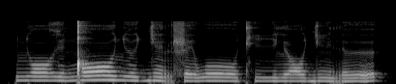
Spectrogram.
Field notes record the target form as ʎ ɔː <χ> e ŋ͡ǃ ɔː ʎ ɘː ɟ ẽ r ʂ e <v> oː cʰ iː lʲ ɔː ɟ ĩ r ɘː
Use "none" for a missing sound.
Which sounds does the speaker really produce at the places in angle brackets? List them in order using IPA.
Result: ɣ, w

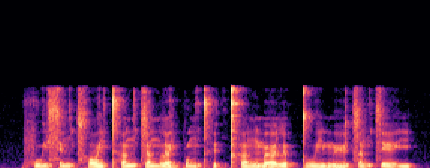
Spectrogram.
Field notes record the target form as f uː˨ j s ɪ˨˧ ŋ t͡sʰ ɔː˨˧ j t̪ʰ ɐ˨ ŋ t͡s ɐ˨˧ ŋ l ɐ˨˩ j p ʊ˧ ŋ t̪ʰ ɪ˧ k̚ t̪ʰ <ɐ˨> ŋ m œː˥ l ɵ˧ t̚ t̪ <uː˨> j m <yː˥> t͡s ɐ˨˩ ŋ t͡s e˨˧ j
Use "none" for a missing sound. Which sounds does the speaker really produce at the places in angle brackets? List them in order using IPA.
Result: ɐ˨˥, uː˨˥, yː˥

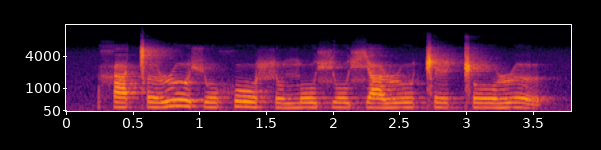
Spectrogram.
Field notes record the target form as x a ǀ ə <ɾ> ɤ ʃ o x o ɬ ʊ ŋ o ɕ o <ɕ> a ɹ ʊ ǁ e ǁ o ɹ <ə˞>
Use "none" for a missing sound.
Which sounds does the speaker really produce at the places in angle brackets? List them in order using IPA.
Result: ɹ, ɕ, ə

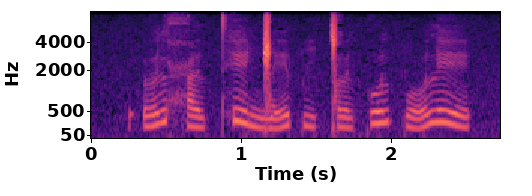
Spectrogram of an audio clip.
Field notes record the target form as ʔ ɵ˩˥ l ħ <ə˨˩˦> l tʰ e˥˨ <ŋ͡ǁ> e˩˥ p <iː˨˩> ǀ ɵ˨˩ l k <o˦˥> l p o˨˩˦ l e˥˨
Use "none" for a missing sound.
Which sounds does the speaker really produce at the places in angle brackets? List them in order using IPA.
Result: ə˨˩, ŋ͡ǁ, i˨˩, o˦˥

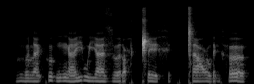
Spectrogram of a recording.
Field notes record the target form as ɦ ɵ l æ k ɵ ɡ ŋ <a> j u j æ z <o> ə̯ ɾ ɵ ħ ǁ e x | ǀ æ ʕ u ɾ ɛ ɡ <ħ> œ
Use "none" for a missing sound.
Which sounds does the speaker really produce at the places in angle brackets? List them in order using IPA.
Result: æ, ɵ, h

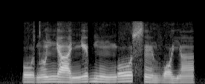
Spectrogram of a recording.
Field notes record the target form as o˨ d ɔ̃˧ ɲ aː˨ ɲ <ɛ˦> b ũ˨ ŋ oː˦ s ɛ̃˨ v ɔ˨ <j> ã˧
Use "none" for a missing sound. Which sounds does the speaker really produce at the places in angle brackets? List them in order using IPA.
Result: e˦, j

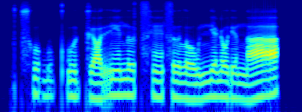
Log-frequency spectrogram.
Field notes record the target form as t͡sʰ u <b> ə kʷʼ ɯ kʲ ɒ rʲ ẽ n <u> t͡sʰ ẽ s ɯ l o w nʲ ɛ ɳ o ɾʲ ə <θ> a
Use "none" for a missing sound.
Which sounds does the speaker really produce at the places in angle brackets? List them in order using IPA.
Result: ɡʷ, ɯ, n̪

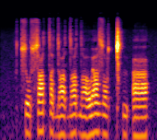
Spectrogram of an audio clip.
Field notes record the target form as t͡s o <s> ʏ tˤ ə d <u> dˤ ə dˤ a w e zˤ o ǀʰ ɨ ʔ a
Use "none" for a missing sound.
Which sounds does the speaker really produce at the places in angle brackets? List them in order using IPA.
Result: s, o

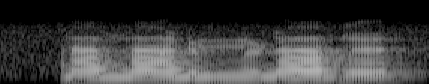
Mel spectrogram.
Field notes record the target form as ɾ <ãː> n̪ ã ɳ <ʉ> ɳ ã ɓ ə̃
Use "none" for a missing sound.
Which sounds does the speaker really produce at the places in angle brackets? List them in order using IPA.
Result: ã, ʉː

